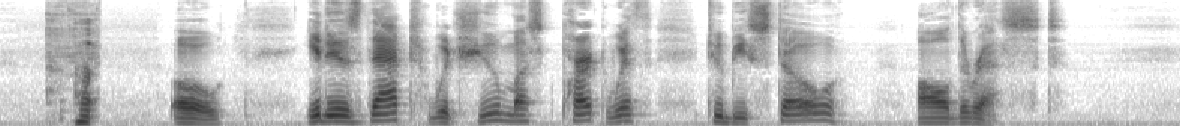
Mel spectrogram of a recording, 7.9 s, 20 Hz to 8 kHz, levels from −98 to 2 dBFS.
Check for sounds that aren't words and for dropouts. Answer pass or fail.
fail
